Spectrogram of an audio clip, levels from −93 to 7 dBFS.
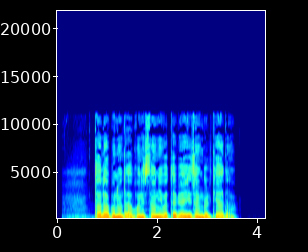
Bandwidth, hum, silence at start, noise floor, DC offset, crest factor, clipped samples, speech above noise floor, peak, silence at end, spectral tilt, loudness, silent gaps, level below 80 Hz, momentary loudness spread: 11.5 kHz; none; 0.75 s; -57 dBFS; under 0.1%; 14 dB; under 0.1%; 32 dB; -12 dBFS; 0.6 s; -7 dB/octave; -26 LUFS; none; -62 dBFS; 8 LU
